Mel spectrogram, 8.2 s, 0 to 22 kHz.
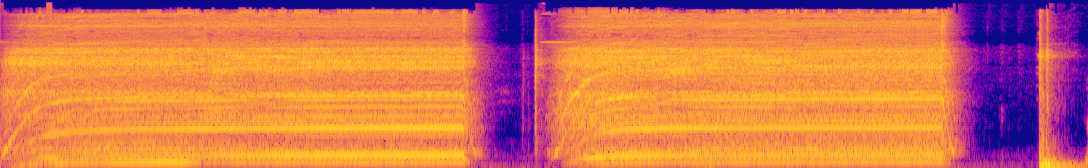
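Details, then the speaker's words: Milwaukee M18 BP cordless planer after replacing broken drive belt and bad bearings: two smooth run-ups to a steady high whine, no rattle or grinding, spinning down cleanly; running healthy after repair. "Just nicely turn the blades this time and sound a lot smoother."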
